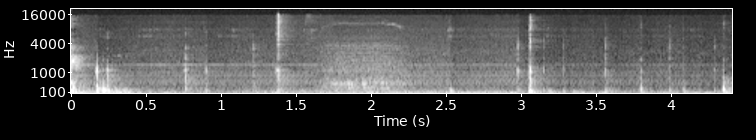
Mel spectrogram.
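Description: Near silence broken by a few faint, separate clicks of a stylus tapping on a writing tablet as handwriting is done, about three across the stretch.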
